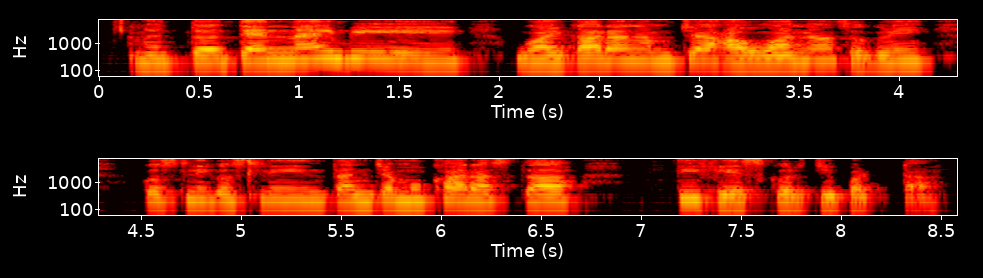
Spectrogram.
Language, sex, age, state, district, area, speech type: Goan Konkani, female, 45-60, Goa, Bardez, urban, spontaneous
